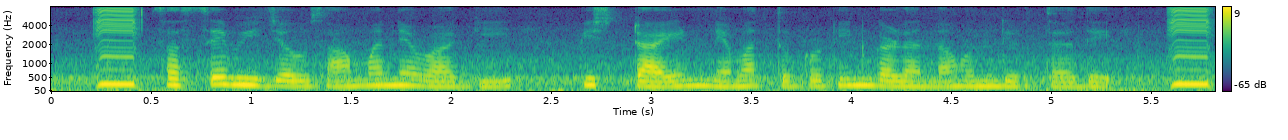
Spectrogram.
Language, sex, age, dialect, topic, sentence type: Kannada, female, 46-50, Coastal/Dakshin, agriculture, statement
